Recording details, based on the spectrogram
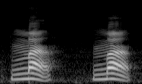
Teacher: যদি উচ্চারণের স্থান দেখি তাহলে আমরা এখানে দেখতে পাচ্ছি দুই ঠোঁট তে উচ্চারণ হবে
